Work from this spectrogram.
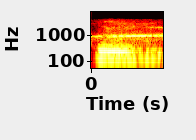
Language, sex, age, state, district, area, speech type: Odia, male, 30-45, Odisha, Balangir, urban, conversation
